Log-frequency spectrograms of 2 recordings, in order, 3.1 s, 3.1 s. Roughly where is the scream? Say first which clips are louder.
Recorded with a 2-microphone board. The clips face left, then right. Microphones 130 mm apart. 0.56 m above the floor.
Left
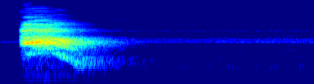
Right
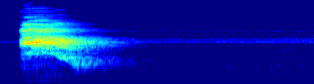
Even; right.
